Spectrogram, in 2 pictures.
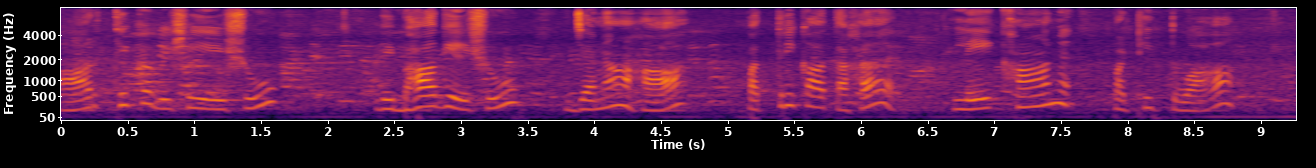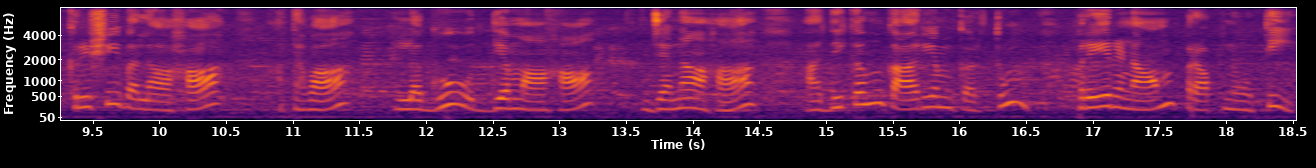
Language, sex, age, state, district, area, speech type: Sanskrit, female, 45-60, Tamil Nadu, Chennai, urban, spontaneous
